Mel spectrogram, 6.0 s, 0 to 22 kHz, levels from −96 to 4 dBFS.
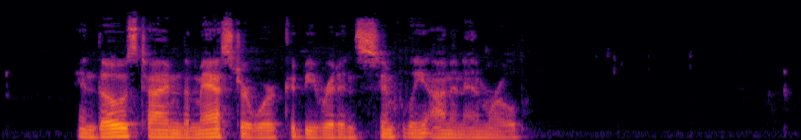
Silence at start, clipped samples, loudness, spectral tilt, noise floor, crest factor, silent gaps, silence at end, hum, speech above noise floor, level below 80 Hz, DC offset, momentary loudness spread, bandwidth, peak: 0.6 s; under 0.1%; -28 LUFS; -4.5 dB/octave; -84 dBFS; 22 dB; none; 2.1 s; none; 56 dB; -62 dBFS; under 0.1%; 13 LU; 13.5 kHz; -8 dBFS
